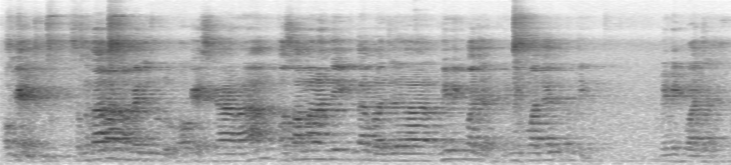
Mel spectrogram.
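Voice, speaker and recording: A man's voice: a little high, steady tone, brisk. A man teaching a singing lesson, asking his class many questions in a chatty way. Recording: echoey hall, mic far off, noisy.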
